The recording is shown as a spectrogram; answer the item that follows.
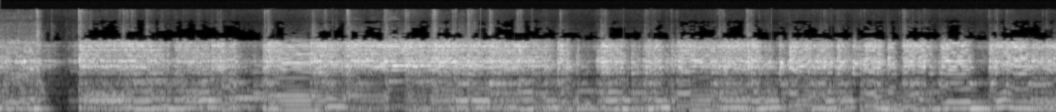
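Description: Electric guitar played through an amplifier in a rock song's instrumental stretch, a red Stratocaster-style solid-body with three single-coil pickups, its lines moving up and down in pitch. The music cuts out briefly about half a second in, then carries on steadily.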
